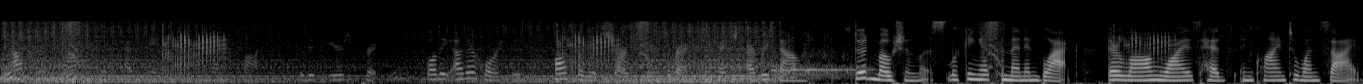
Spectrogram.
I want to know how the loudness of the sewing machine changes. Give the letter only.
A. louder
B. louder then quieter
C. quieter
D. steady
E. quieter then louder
E.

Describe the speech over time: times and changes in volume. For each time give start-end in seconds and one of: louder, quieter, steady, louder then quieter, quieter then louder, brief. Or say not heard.
0.0-13.5 louder.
